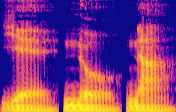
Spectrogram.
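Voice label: "yenona", concatenated syllables; Affixing experiment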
